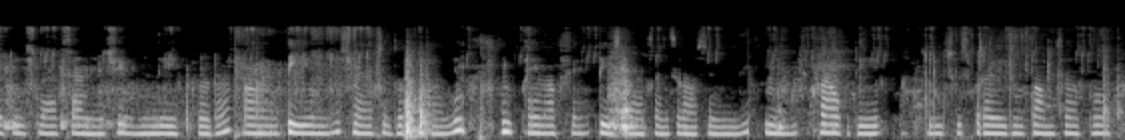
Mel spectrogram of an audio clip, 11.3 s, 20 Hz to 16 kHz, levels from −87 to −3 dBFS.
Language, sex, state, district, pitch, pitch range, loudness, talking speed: Telugu, female, Andhra Pradesh, Guntur, 205 Hz, 195-215 Hz, -24 LUFS, 135 wpm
